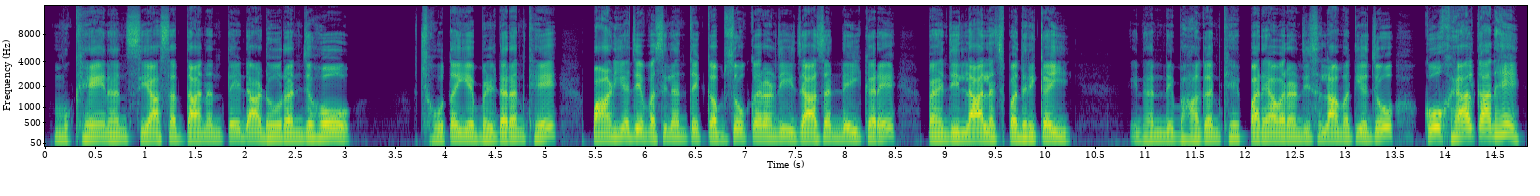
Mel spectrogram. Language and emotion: Sindhi, angry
